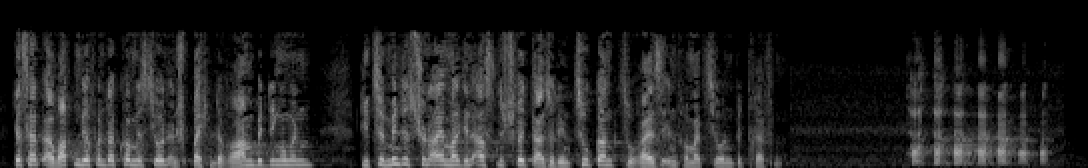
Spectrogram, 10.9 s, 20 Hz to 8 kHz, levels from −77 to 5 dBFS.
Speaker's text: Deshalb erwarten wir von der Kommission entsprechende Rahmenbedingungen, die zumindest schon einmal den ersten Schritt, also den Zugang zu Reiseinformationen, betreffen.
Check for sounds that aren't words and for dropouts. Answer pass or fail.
fail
